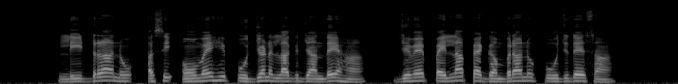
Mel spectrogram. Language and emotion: Punjabi, neutral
